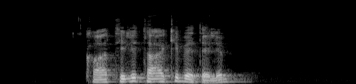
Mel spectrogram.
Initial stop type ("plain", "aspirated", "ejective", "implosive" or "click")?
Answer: aspirated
